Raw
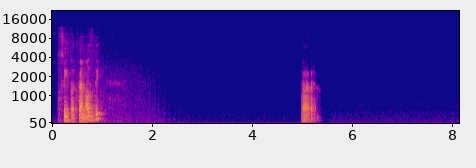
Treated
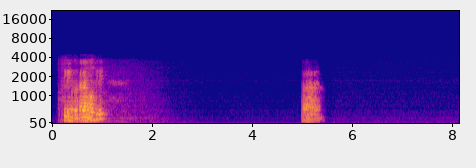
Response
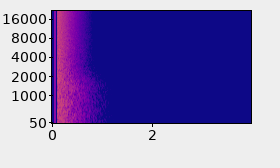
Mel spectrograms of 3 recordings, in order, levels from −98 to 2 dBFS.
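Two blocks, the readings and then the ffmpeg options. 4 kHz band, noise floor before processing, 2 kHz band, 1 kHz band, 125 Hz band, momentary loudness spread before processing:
can't be measured, −82 dBFS, +7.5 dB, +8.0 dB, +8.0 dB, 16 LU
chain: -filter_complex "[1:a]atrim=start_sample=2205,atrim=end_sample=4410[link_01];[0:a][link_01]afir=irnorm=-1:irlink=0,aresample=8000,aresample=44100,volume=2dB"

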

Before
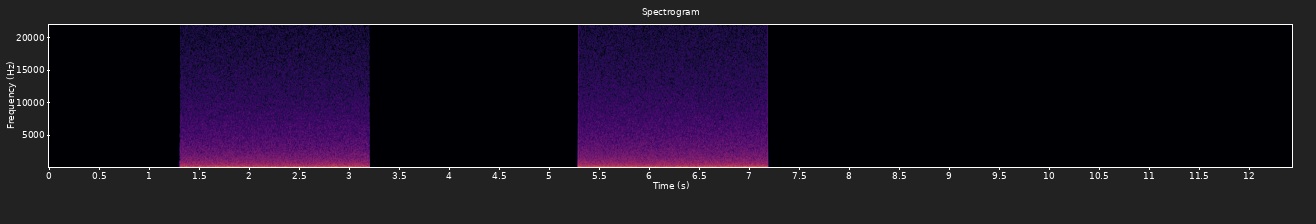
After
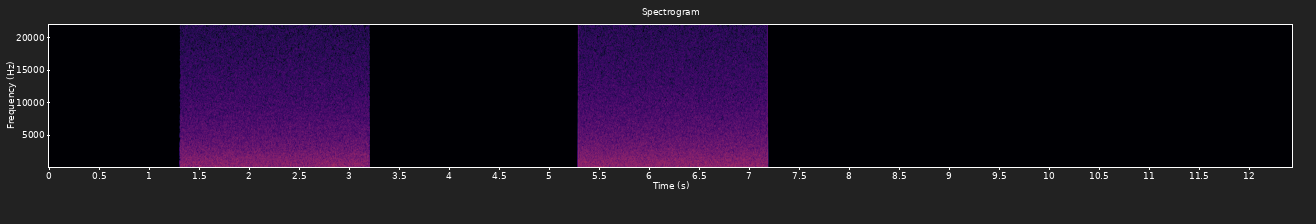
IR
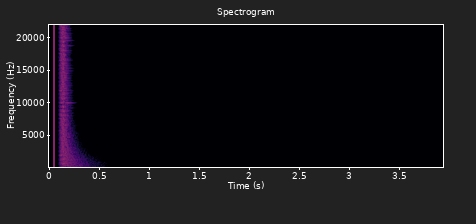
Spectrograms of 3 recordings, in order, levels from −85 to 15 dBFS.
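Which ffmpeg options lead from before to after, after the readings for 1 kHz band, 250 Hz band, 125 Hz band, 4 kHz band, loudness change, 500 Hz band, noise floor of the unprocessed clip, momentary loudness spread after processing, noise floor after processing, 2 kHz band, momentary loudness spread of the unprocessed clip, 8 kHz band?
−1.0 dB, −11.5 dB, −18.5 dB, +3.5 dB, −6.5 dB, −5.5 dB, below −85 dBFS, 5 LU, −84 dBFS, +2.0 dB, 6 LU, +4.0 dB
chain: -af "highpass=frequency=1400:poles=1,volume=4dB"

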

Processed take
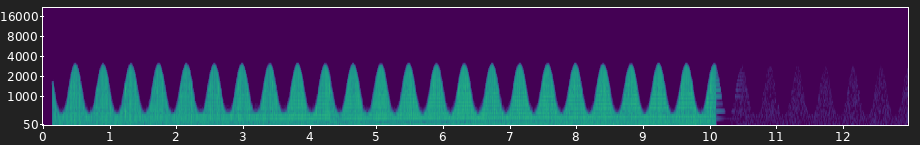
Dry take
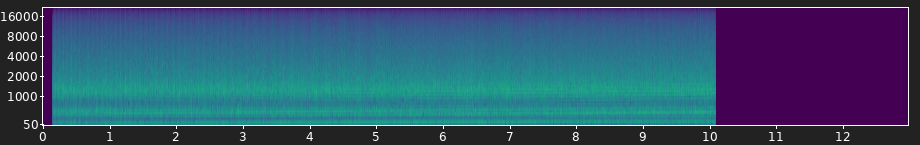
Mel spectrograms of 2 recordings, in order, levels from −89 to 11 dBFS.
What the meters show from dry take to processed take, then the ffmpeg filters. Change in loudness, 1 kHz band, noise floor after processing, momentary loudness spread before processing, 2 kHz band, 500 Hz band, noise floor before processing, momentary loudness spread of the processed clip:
+0.5 dB, +1.0 dB, −80 dBFS, 2 LU, 0.0 dB, +2.5 dB, −80 dBFS, 2 LU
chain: -af "bandreject=frequency=248.1:width_type=h:width=4,bandreject=frequency=496.2:width_type=h:width=4,bandreject=frequency=744.3:width_type=h:width=4,bandreject=frequency=992.4:width_type=h:width=4,bandreject=frequency=1240.5:width_type=h:width=4,bandreject=frequency=1488.6:width_type=h:width=4,bandreject=frequency=1736.7:width_type=h:width=4,bandreject=frequency=1984.8:width_type=h:width=4,bandreject=frequency=2232.9:width_type=h:width=4,bandreject=frequency=2481:width_type=h:width=4,bandreject=frequency=2729.1:width_type=h:width=4,bandreject=frequency=2977.2:width_type=h:width=4,bandreject=frequency=3225.3:width_type=h:width=4,bandreject=frequency=3473.4:width_type=h:width=4,bandreject=frequency=3721.5:width_type=h:width=4,bandreject=frequency=3969.6:width_type=h:width=4,bandreject=frequency=4217.7:width_type=h:width=4,bandreject=frequency=4465.8:width_type=h:width=4,bandreject=frequency=4713.9:width_type=h:width=4,bandreject=frequency=4962:width_type=h:width=4,bandreject=frequency=5210.1:width_type=h:width=4,bandreject=frequency=5458.2:width_type=h:width=4,bandreject=frequency=5706.3:width_type=h:width=4,bandreject=frequency=5954.4:width_type=h:width=4,bandreject=frequency=6202.5:width_type=h:width=4,bandreject=frequency=6450.6:width_type=h:width=4,bandreject=frequency=6698.7:width_type=h:width=4,bandreject=frequency=6946.8:width_type=h:width=4,bandreject=frequency=7194.9:width_type=h:width=4,bandreject=frequency=7443:width_type=h:width=4,bandreject=frequency=7691.1:width_type=h:width=4,bandreject=frequency=7939.2:width_type=h:width=4,bandreject=frequency=8187.3:width_type=h:width=4,bandreject=frequency=8435.4:width_type=h:width=4,bandreject=frequency=8683.5:width_type=h:width=4,bandreject=frequency=8931.6:width_type=h:width=4,acontrast=80,highshelf=frequency=2300:gain=-4,afftdn=noise_reduction=31:noise_floor=-33,areverse,acompressor=mode=upward:threshold=-32dB:ratio=2.5,areverse,aeval=exprs='0.75*(cos(1*acos(clip(val(0)/0.75,-1,1)))-cos(1*PI/2))+0.00944*(cos(2*acos(clip(val(0)/0.75,-1,1)))-cos(2*PI/2))+0.0211*(cos(3*acos(clip(val(0)/0.75,-1,1)))-cos(3*PI/2))+0.168*(cos(7*acos(clip(val(0)/0.75,-1,1)))-cos(7*PI/2))':channel_layout=same,afftfilt=real='re*lt(b*sr/1024,360*pow(2900/360,0.5+0.5*sin(2*PI*2.4*pts/sr)))':imag='im*lt(b*sr/1024,360*pow(2900/360,0.5+0.5*sin(2*PI*2.4*pts/sr)))':win_size=1024:overlap=0.75,volume=3dB"

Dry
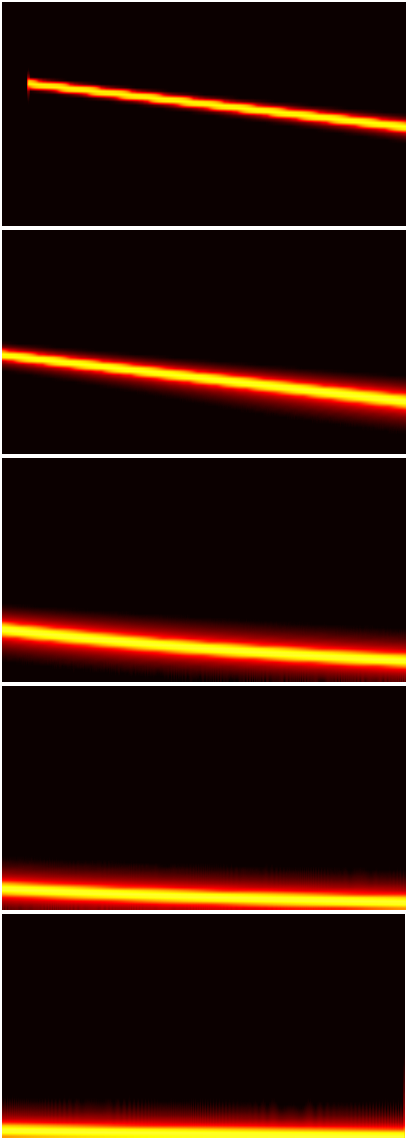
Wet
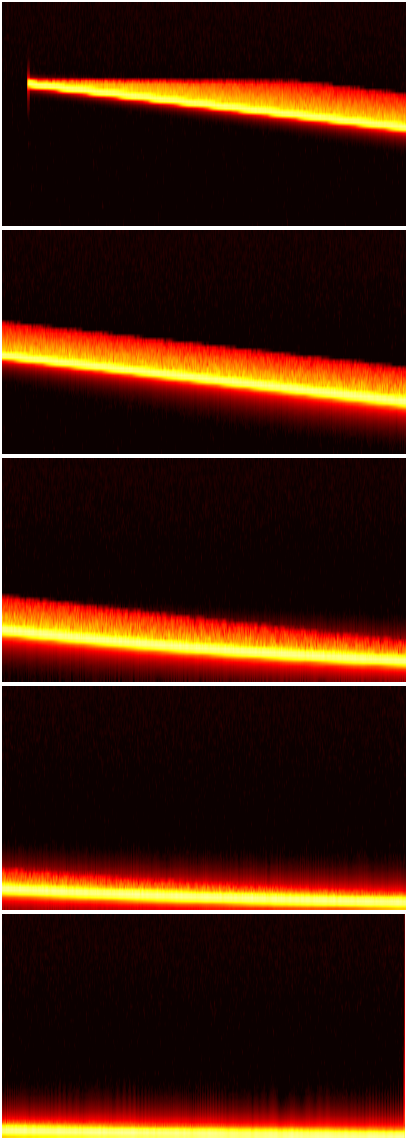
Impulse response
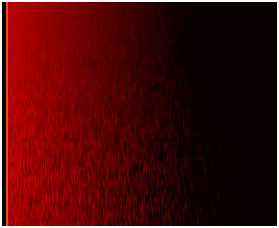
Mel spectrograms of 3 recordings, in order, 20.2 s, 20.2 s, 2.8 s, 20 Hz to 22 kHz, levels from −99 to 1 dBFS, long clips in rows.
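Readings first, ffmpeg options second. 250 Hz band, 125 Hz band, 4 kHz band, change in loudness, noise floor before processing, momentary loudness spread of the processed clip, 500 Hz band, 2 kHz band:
+9.0 dB, +9.0 dB, +12.5 dB, +10.5 dB, −23 dBFS, 8 LU, +9.0 dB, +10.5 dB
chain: -filter_complex "[0:a]asplit=2[link_01][link_02];[1:a]atrim=start_sample=2205,highshelf=frequency=2900:gain=9.5[link_03];[link_02][link_03]afir=irnorm=-1:irlink=0,volume=1dB[link_04];[link_01][link_04]amix=inputs=2:normalize=0,volume=3dB"

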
